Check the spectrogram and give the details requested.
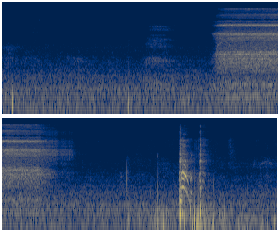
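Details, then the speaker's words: Spirometer demonstration for respiratory physiology: after several deep breaths and a maximal inhalation, a long, forceful two-second exhalation into the spirometer, followed by breaths; vital capacity measurement. "so I'm gonna breathe in deeply several times then take a deep breath and see how much I can blow on this force them forcibly as possible"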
